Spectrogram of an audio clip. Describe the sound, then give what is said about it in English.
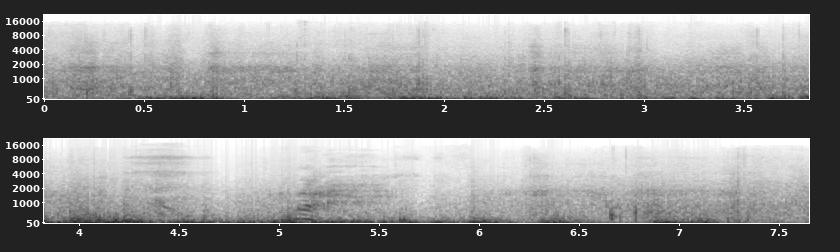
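Wind buffets a microphone outdoors, a loud, steady low rumbling roar with gusty surges that continues throughout with no voices. “Okay, so that's frame one destroyed. Thanks, wind.”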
